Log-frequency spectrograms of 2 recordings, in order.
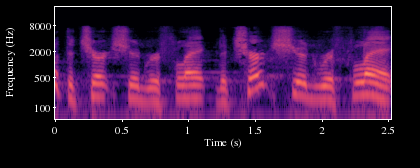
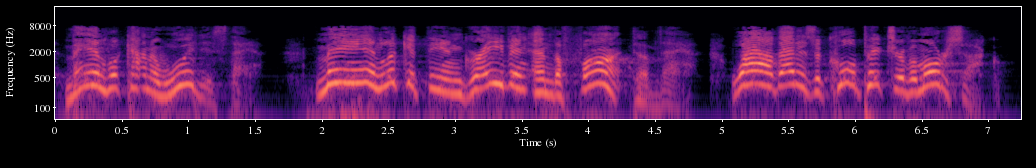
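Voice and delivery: higher, impressed gush over the woodwork; mock gushing admirer; 8 semitones higher, 5 dB louder than usual. Preacher mimicking a shallow admirer, impressed. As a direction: play a dazzled onlooker missing the point.

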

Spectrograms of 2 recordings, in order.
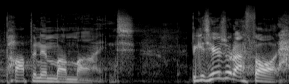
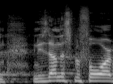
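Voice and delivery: ordinary talk, nothing marked

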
